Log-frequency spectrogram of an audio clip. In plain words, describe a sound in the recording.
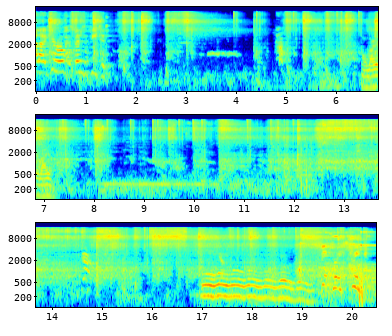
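Game sound effects of clashing blows and magic blasts ring out in quick bursts.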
